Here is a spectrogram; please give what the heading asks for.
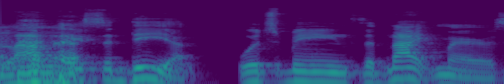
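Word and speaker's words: La Pesadilla: So we have in the building David Lemus, La Pasadilla. Did I say that correct? Yeah, you said it right. I said it right. La Pasadilla, which means the nightmare.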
